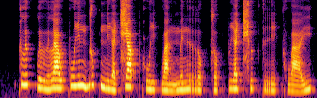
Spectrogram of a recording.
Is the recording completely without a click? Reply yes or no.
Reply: yes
